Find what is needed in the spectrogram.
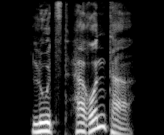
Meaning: second-person singular preterite of herunterladen
- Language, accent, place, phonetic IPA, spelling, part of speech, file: German, Germany, Berlin, [ˌluːt͡st hɛˈʁʊntɐ], ludst herunter, verb, De-ludst herunter.ogg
